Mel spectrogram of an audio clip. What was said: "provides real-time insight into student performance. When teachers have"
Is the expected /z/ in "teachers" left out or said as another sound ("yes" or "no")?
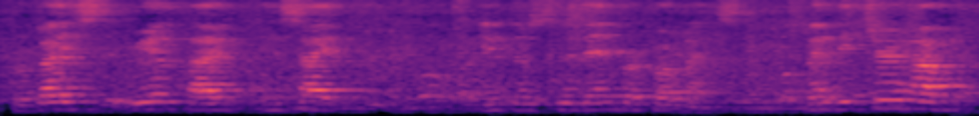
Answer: yes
